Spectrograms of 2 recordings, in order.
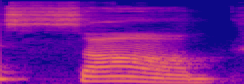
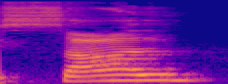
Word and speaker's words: psalm: में ही होता है, इसीलिए इसे हम बोलते हैं साम, न कि साल्म और न ही पसाल्म।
